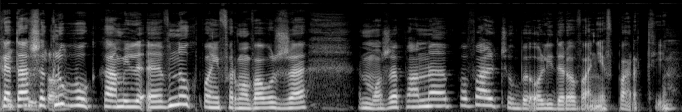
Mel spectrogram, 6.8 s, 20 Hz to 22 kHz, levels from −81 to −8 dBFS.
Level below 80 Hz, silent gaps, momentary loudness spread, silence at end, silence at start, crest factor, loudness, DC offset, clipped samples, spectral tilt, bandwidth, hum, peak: -58 dBFS; none; 10 LU; 0.05 s; 0 s; 18 dB; -22 LUFS; under 0.1%; under 0.1%; -5.5 dB/octave; over 20 kHz; none; -4 dBFS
